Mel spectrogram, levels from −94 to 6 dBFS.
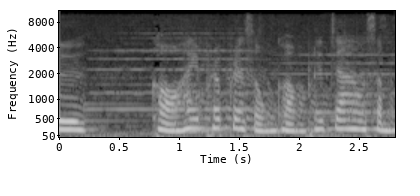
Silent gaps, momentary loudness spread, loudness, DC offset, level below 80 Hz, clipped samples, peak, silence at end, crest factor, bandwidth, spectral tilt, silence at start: none; 12 LU; -24 LUFS; under 0.1%; -44 dBFS; under 0.1%; -10 dBFS; 0 s; 14 dB; 10 kHz; -7.5 dB/octave; 0 s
